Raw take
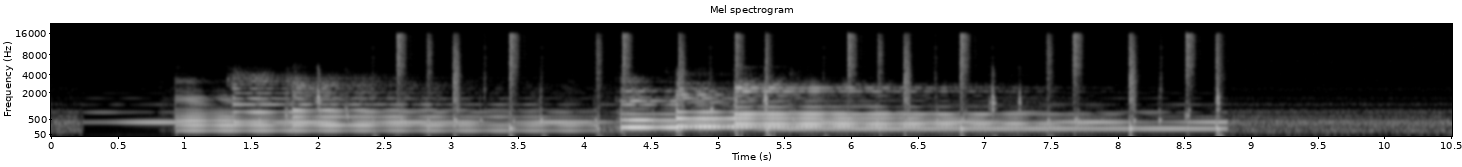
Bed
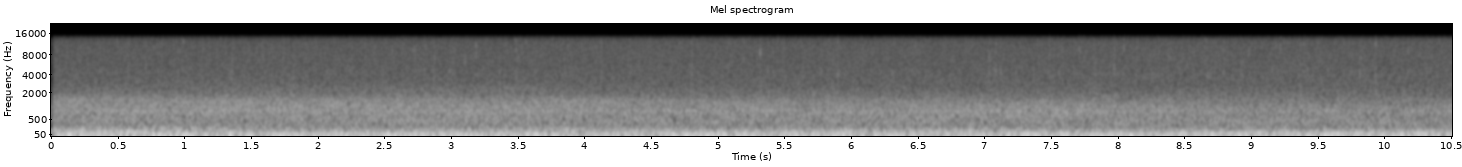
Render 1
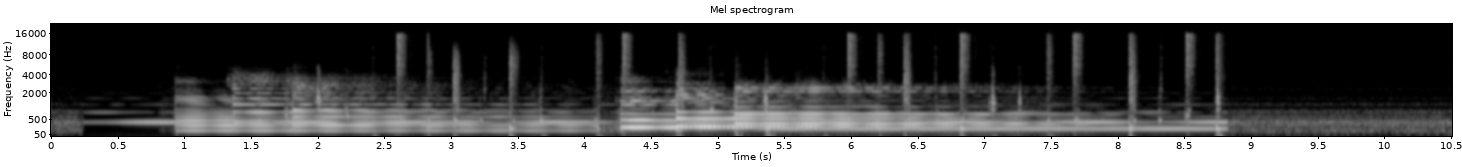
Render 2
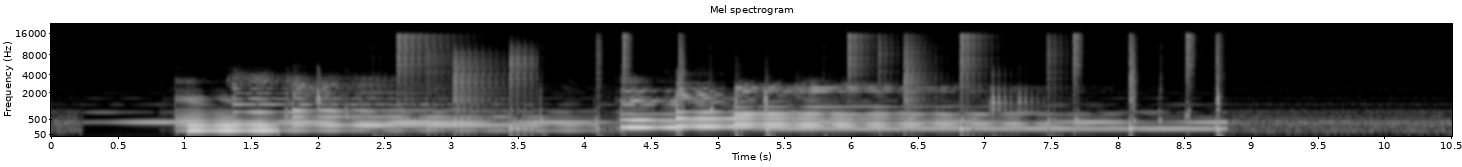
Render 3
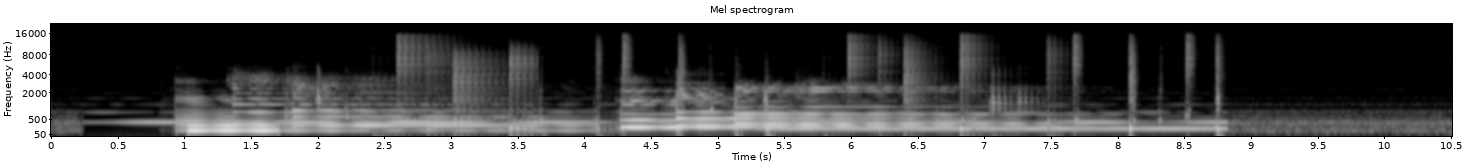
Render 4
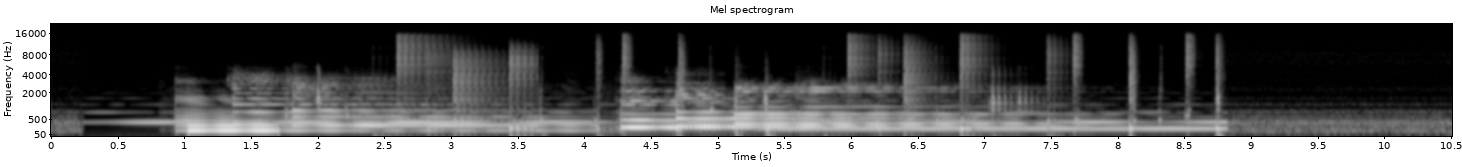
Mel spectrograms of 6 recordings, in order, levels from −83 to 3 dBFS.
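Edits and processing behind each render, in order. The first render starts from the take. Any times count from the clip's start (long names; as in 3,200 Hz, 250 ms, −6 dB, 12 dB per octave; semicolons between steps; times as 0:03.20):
0:02.83–0:03.63: low-pass filter 7,700 Hz 24 dB per octave; 0:05.05–0:05.58: low-pass filter 1,600 Hz
0:01.02–0:01.71: low shelf with overshoot 300 Hz +12 dB, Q 1.5; 0:02.22–0:03.65: flutter between parallel walls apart 8.8 metres, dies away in 1 s; 0:05.57–0:07.67: flutter between parallel walls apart 7.7 metres, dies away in 0.47 s
low-pass filter 10,000 Hz 12 dB per octave; bass and treble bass +6 dB, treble +3 dB
level +3 dB; brickwall limiter −3 dBFS, peak gain reduction 1 dB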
